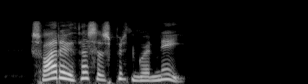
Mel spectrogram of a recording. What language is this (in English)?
Icelandic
